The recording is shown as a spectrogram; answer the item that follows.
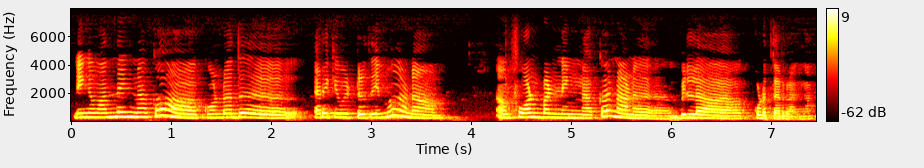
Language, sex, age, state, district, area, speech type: Tamil, female, 45-60, Tamil Nadu, Erode, rural, spontaneous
